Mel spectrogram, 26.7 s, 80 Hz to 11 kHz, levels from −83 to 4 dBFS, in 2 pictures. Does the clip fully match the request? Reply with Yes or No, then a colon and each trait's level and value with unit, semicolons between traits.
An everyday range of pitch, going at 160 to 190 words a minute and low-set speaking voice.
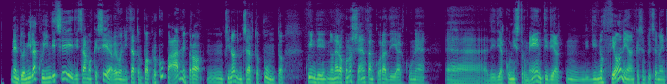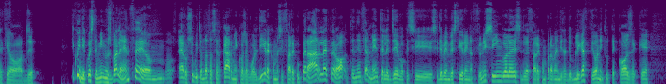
Yes: average, 3.3 semitones; fast, 170 wpm; low, 105 Hz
